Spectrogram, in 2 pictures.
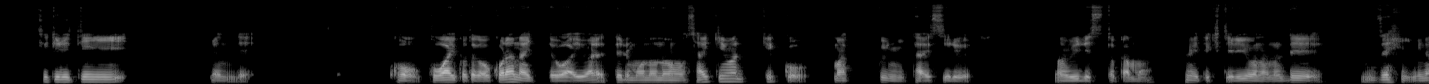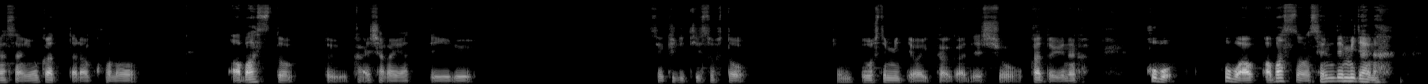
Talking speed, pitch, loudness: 290 characters per minute, 115 Hz, -30 LUFS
